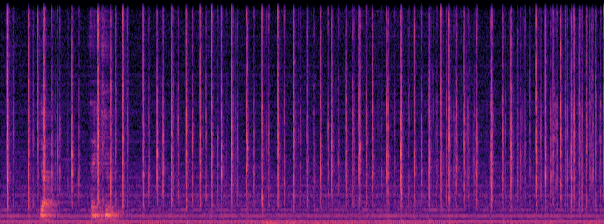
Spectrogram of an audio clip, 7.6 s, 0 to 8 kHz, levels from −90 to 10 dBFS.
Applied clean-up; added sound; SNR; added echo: none; Typing; -4 dB; reverberation time 0.4 s.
